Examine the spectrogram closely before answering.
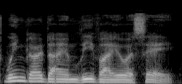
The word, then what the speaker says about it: Wingardium Leviosa: Ron, struggling with the pronunciation, grew increasingly frustrated. It's Wingardium Leviosa, make the gar can I send long, Hermione instructed.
